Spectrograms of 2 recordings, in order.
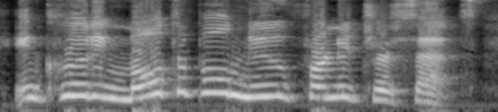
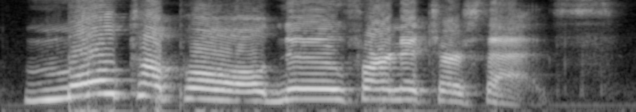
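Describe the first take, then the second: First: Said in the usual way. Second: Multiple new furniture sets, drawn out slowly; slow emphatic read. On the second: Real, not acted. Streamer savouring patch notes to chat, slow and emphatic. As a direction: savour each word slowly.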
